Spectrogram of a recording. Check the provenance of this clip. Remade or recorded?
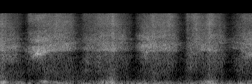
remade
